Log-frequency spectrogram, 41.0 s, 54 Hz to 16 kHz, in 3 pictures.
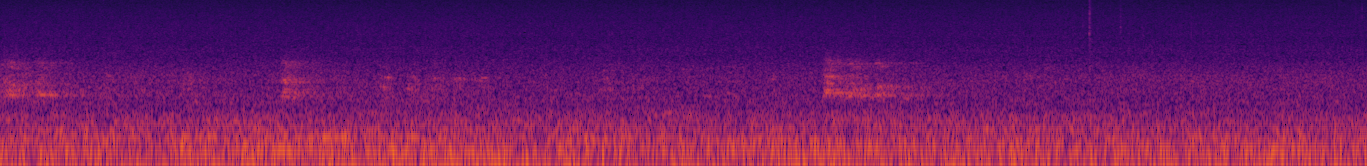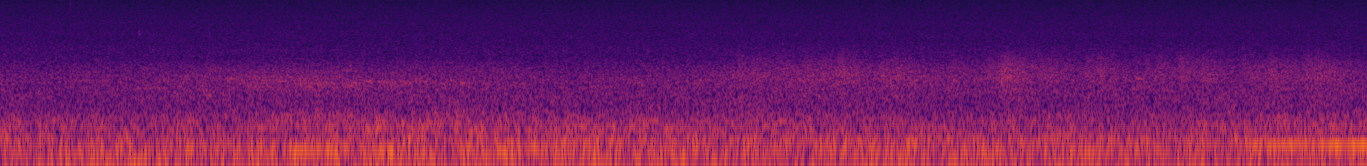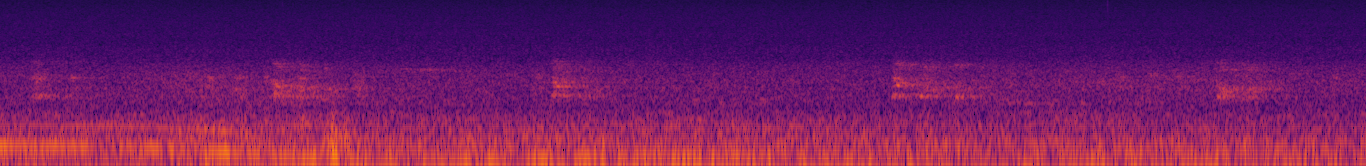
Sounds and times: small dog is barking all night 0:00.0 - 0:02.1
small dog is barking all night 0:02.8 - 0:05.1
small dog is barking all night 0:07.7 - 0:09.4
small dog is barking all night 0:27.6 - 0:28.4
small dog is barking all night 0:29.2 - 0:31.7
small dog is barking all night 0:32.7 - 0:33.8
small dog is barking all night 0:36.2 - 0:40.8

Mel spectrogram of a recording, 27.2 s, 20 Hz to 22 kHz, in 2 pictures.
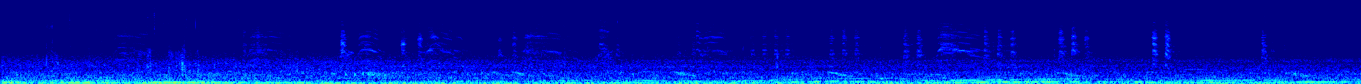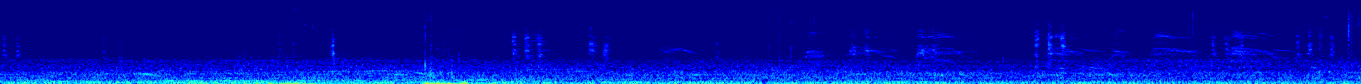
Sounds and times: pigeons feeding 0:00.0 - 0:27.2
pigeon footfalls 0:00.2 - 0:08.0
pigeon footfalls 0:15.7 - 0:19.2

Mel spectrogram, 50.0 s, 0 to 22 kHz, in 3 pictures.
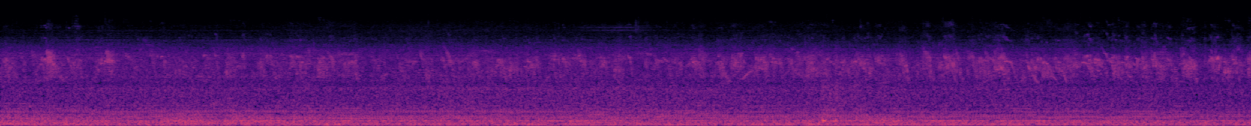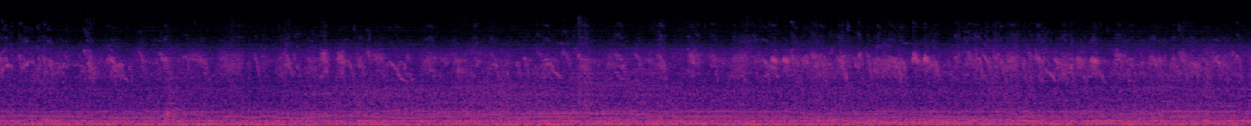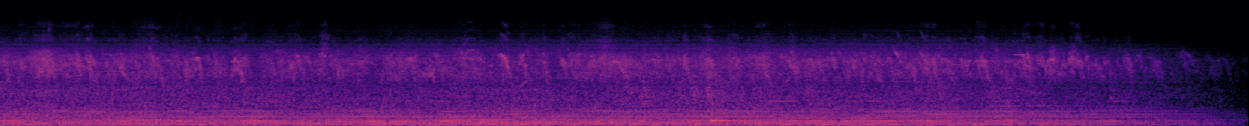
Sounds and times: Birds singing 0:00.0 - 0:49.9

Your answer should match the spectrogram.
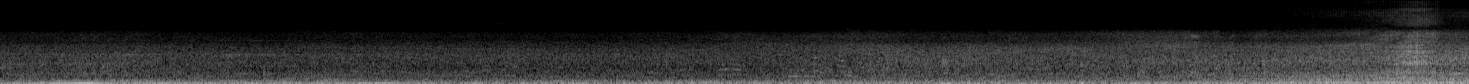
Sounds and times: Traffic Sound 0:00.0 - 0:14.6

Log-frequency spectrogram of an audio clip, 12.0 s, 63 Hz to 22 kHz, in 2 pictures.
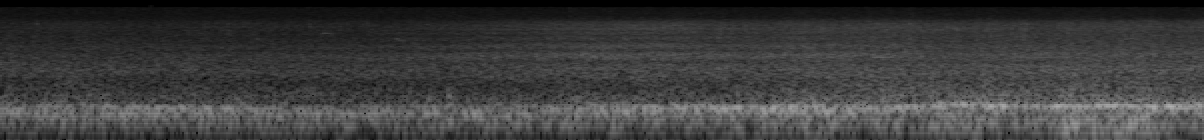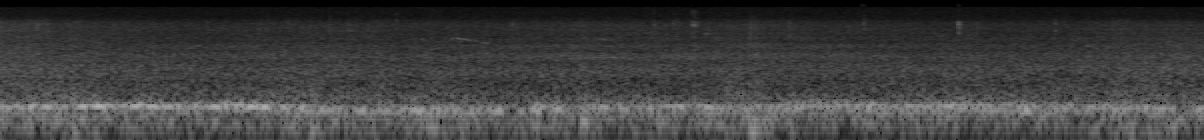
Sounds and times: wind in electric wires 0:00.0 - 0:12.0

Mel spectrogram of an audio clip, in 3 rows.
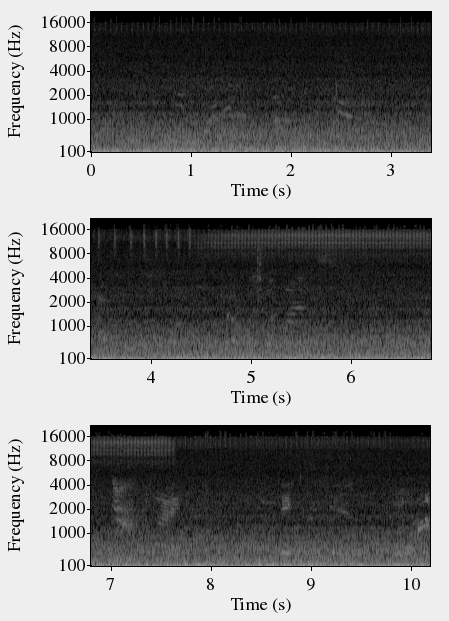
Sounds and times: Insects 0:03.8 - 0:07.8

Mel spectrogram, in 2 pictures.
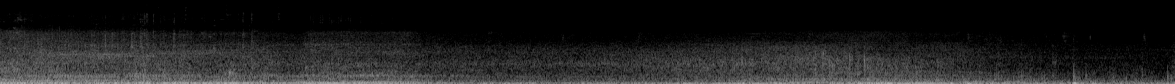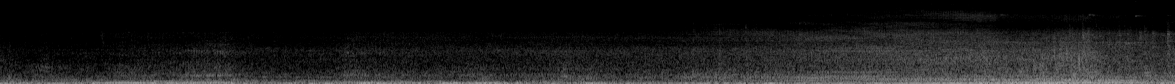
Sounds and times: Traffic Sound 0:00.0 - 0:23.5

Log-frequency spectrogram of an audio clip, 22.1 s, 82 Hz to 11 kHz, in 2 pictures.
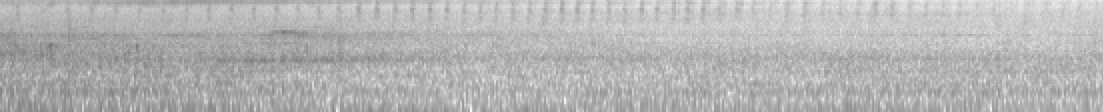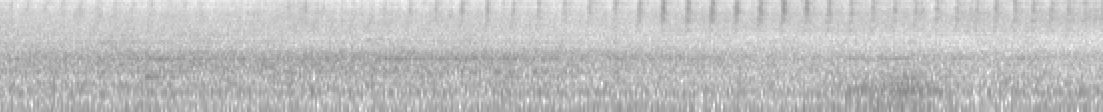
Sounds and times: The train runs through 0:00.0 - 0:22.0

